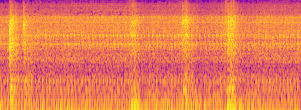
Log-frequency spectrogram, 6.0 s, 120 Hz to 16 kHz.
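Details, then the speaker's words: TaoTao 125 after re-jetting with a Dynojet kit and a fresh oil change: idles a touch fast and steady with brief throttle blips. Owner suspects a worn throttle cable; the high idle typically goes away once warm, and the noise is not from the bottom end. "It's got a little bit of a higher idle, and I think that's just due to the fact that this cable is just kind of shot"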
